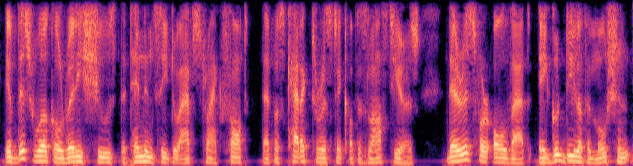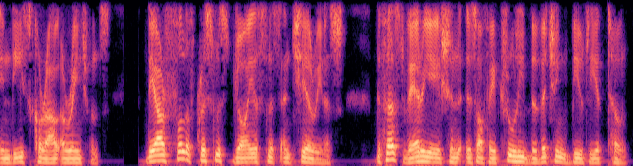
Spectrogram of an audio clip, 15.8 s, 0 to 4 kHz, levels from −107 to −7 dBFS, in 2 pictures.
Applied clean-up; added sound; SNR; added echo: none; none; none; none.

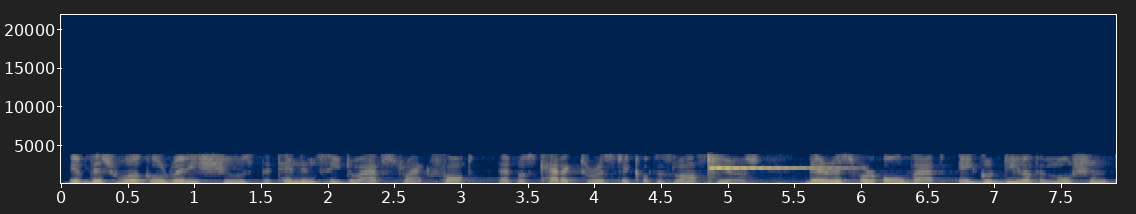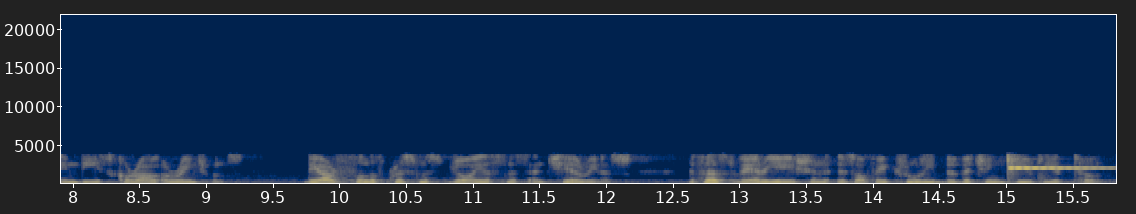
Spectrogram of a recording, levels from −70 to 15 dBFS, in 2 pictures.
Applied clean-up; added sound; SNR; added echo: none; Bicycle bell; 0 dB; reverberation time 2.4 s.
